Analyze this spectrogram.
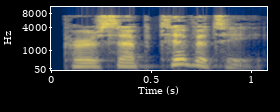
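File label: "perceptivity", British English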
